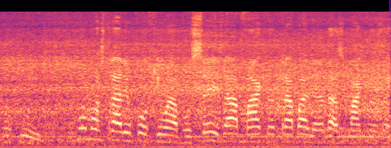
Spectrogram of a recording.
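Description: A tractor engine idles nearby.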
